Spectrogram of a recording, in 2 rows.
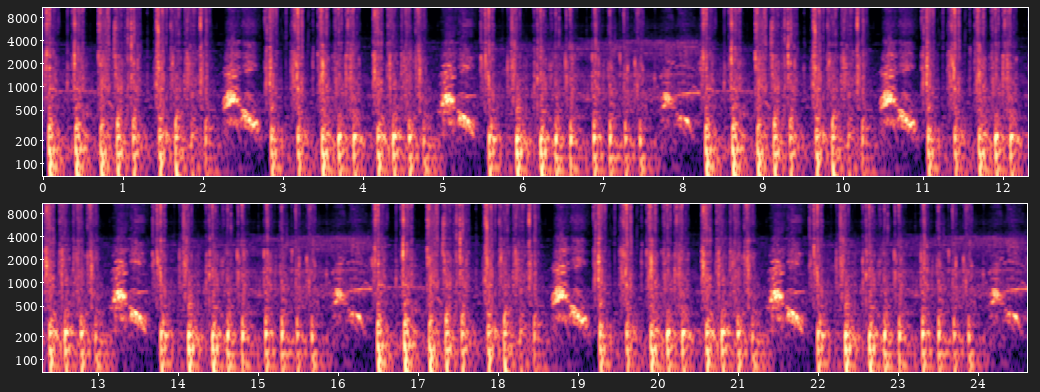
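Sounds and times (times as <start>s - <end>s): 
football fans chanting: 0.0s - 24.6s.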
